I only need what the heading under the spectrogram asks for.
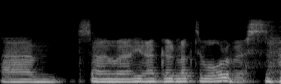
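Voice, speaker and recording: A man speaks with an English accent at a medium pitch. His pace is fairly slow. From England. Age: 50s. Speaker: medical device company founder pitching investors. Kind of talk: investor pitch Q&A on video call.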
